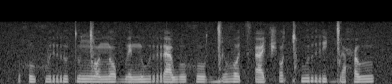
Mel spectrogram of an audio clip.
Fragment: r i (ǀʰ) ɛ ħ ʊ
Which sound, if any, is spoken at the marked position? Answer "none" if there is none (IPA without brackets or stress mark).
ɡ͡ǀ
